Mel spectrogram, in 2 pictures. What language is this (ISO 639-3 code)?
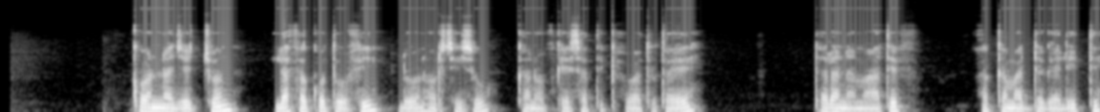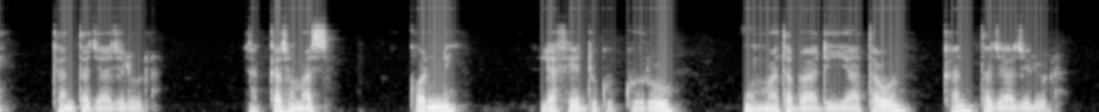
orm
